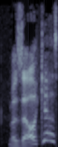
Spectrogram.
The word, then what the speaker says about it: Mozeliak: Is it John Mozeliak? Is that how you say it? It's spelled a little differently than you say it. – Mozeliak, yeah, sounds about right.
